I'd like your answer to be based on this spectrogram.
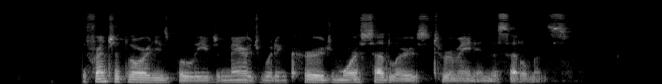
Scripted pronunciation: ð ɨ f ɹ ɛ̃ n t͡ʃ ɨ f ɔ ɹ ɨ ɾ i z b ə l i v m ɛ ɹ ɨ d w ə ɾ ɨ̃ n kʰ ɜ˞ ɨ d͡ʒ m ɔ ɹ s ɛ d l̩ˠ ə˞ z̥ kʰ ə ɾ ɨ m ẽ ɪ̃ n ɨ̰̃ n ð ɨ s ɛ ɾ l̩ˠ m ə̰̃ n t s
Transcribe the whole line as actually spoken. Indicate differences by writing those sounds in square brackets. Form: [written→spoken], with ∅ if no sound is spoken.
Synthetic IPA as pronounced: ð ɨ f ɹ ɛ̃ n t͡ʃ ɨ [f→θ] ɔ ɹ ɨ ɾ i z b ə l i v m ɛ ɹ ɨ [d→d͡ʒ] w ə ɾ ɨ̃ n kʰ ɜ˞ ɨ d͡ʒ m ɔ ɹ s ɛ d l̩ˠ ə˞ z̥ [kʰ→tʰ] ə [ɾ→ɹ] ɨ m ẽ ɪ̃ n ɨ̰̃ n ð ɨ s ɛ ɾ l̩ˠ m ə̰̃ n t s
